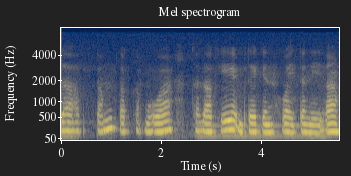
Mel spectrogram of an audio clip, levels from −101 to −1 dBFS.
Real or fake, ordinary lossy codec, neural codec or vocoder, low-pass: real; none; none; 7.2 kHz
